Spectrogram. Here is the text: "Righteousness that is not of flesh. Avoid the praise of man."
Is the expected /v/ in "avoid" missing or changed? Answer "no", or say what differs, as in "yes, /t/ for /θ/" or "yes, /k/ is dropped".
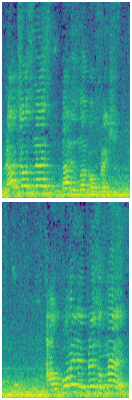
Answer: yes, /f/ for /v/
